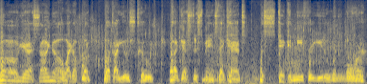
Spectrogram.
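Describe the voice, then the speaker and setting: Over clear background noise, a man puts on a character voice at a very deep, low pitch and a moderate pace. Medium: audio drama. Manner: mocking, gloating.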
